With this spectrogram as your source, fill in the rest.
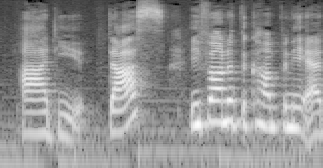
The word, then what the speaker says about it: Adidas: were referring to because they usually pronounce it Adidas and in Germany we say Adidas Adidas Adidas Adidas it's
